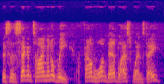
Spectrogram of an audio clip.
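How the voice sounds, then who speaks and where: A man voicing a huge rough-spoken male gamekeeper, loud and growling with rustic, dropped-letter speech in a husky tone, on a dull lo-fi recording. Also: high voice, expressive, a little fast, pitched above the performer's own voice. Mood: earnest.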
